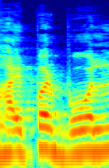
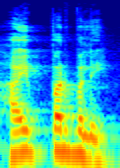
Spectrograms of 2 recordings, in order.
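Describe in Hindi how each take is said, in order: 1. यह 'bole' पर खत्म होता है, जिसमें तीन अक्षर हैं। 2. यह 'bolee' पर खत्म होता है, जिसमें चार अक्षर हैं। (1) "इसको हाइपरबोल नहीं पढ़ना" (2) "इसका जो करेक्ट प्रोनाउंसिएशन है"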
